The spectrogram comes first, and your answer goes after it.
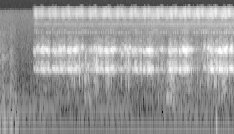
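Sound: frog croaking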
